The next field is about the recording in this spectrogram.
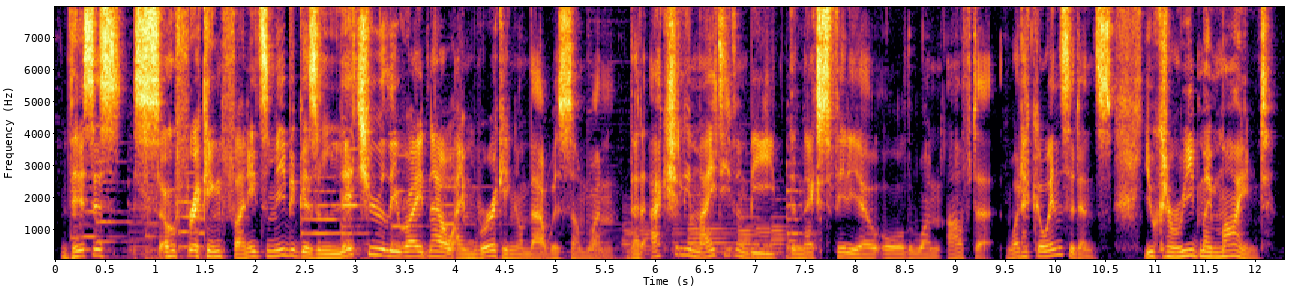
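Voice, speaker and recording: A man's voice: on the high side, moderate pace. Young man chatting casually over music. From Netherlands. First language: Dutch. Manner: relaxed, hesitant, with frequent fillers and trailing asides. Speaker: YouTuber answering viewer questions. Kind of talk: casual Q&A chat. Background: background music.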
